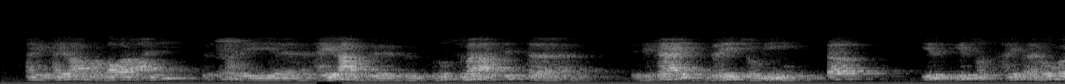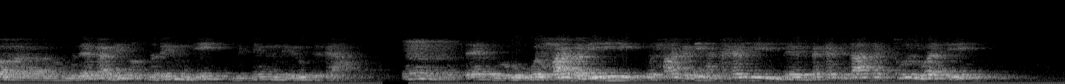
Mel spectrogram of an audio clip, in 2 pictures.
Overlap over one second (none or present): none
